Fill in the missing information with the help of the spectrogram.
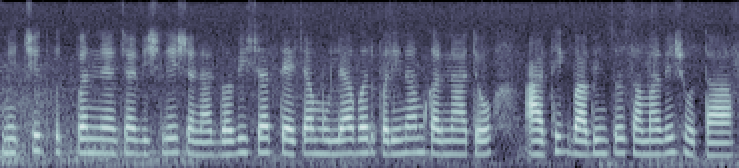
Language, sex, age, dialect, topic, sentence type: Marathi, female, 25-30, Southern Konkan, banking, statement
